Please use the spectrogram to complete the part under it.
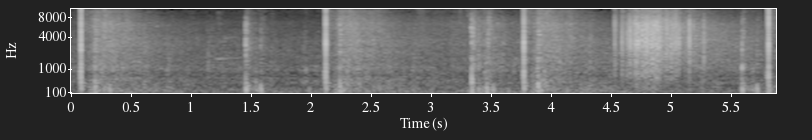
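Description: Firework stars crackle after bursting.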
